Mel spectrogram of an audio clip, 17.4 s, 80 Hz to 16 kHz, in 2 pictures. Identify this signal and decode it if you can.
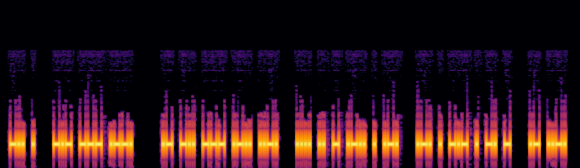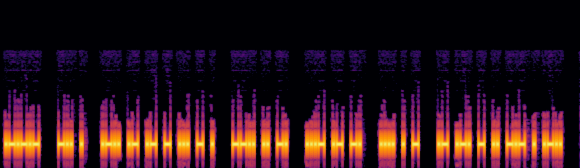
Morse code, heard as a keyed tone, about 40 wpm, spaced as for 34 wpm, 600 Hz. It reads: DE KOP ADOLF HITLER REKENT AF. DE LAATSTE ZIN VAN HET ARTIKEL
